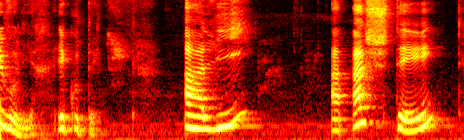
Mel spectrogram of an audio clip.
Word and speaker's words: acheté: Ali a acheté. Ça se lit acheter, mais le E, on a tendance à l'aspirer.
